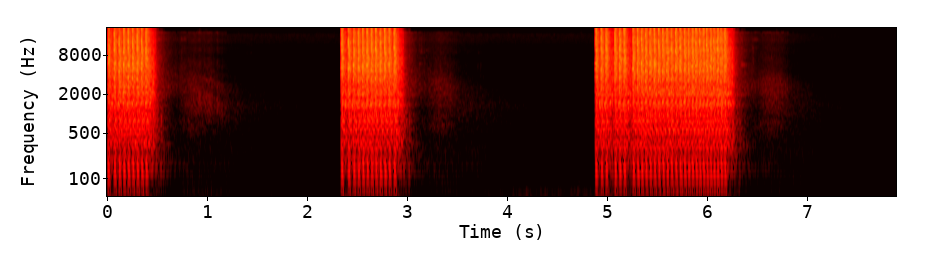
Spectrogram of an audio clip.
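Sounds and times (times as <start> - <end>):
machine gun firing: 0.0 - 0.7, 2.4 - 3.2, 4.9 - 6.5.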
